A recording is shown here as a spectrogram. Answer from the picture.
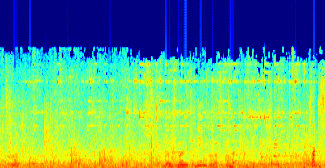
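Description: People talking in the background over a steady outdoor hiss, with a few light clicks or knocks.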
